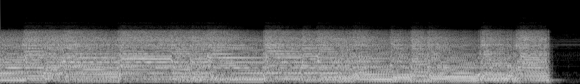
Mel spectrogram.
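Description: Electric guitar in drop C tuning, played through an EarthQuaker Plumes overdrive pedal, rings out loud, thick and distorted in sustained chords with brief breaks between phrases, then cuts off abruptly.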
